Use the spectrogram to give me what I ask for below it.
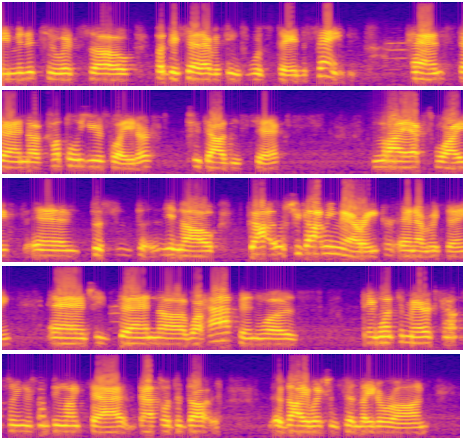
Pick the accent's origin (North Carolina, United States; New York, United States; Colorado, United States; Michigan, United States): New York, United States; New York City; I'm from New York City.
